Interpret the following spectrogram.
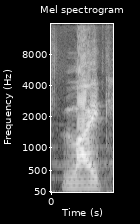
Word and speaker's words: like: আর বন্ধুরা, আমরা এর আগের ভিডিওটাতে শিখেছি প্রায়গুলো যে শব্দের শেষে ই থাকে সেই ইটা অনুচ্চারিত থাকে।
